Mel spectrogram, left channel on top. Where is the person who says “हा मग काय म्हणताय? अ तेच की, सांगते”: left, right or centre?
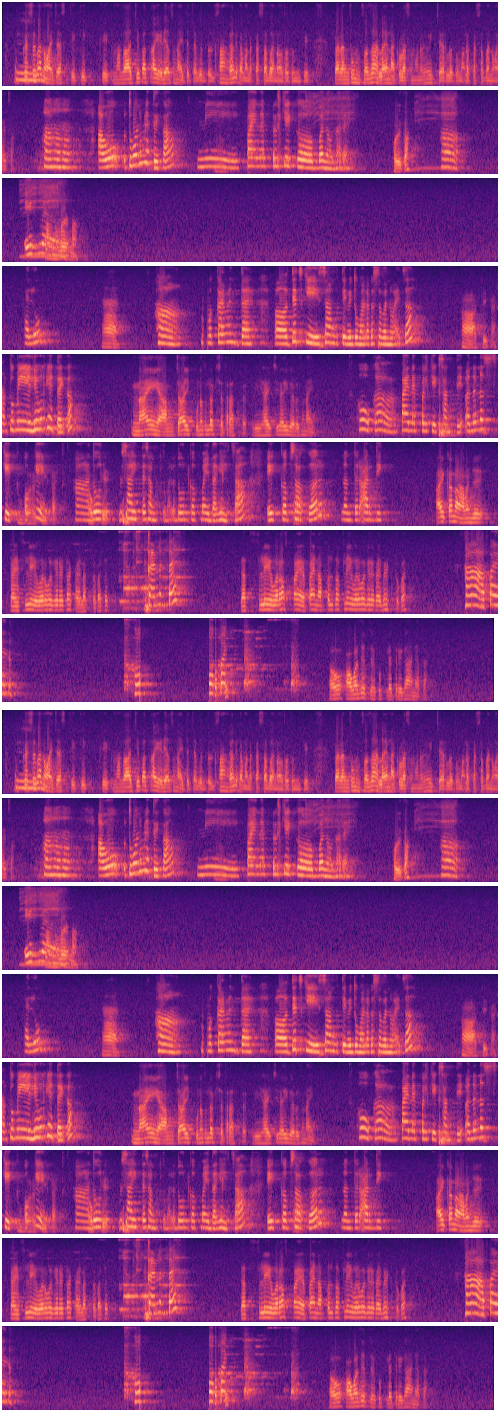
Right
